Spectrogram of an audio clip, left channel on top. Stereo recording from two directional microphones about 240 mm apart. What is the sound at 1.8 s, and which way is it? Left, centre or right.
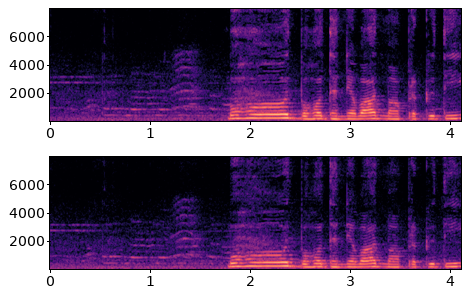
Speech, left.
